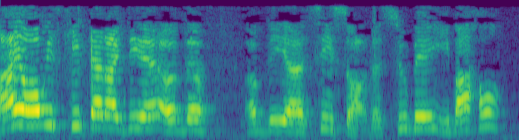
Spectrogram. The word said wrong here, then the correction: sube y baja: How do you say it? Sube y baja.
